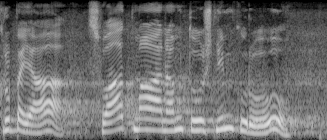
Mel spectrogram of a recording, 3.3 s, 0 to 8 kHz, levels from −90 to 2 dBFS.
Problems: none marked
